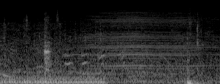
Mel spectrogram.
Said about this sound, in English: parks her VW in front of a stucco house.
